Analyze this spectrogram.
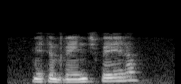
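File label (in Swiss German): "windspeele", Haut Rhin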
